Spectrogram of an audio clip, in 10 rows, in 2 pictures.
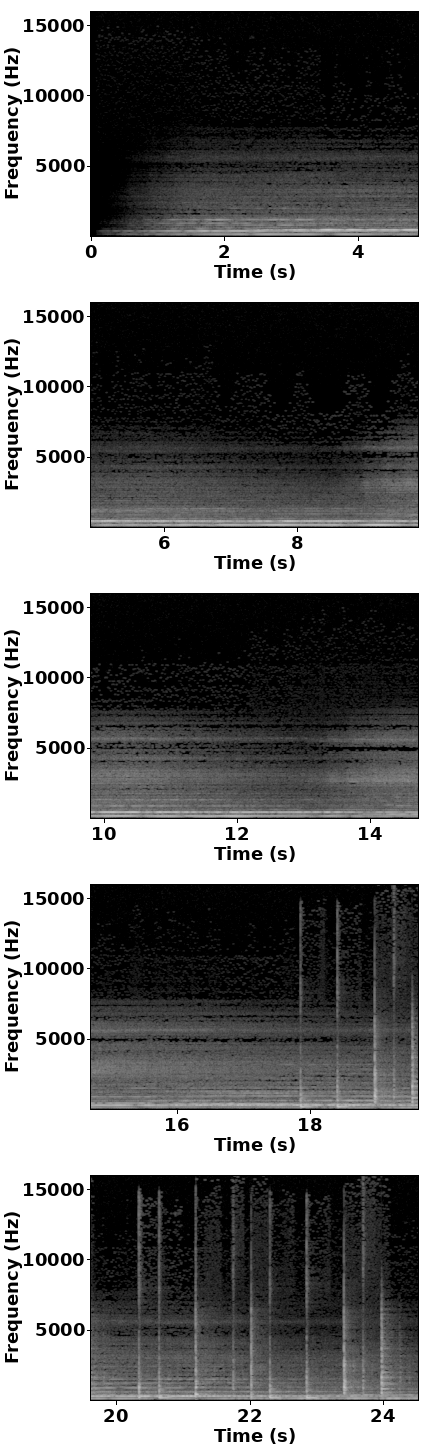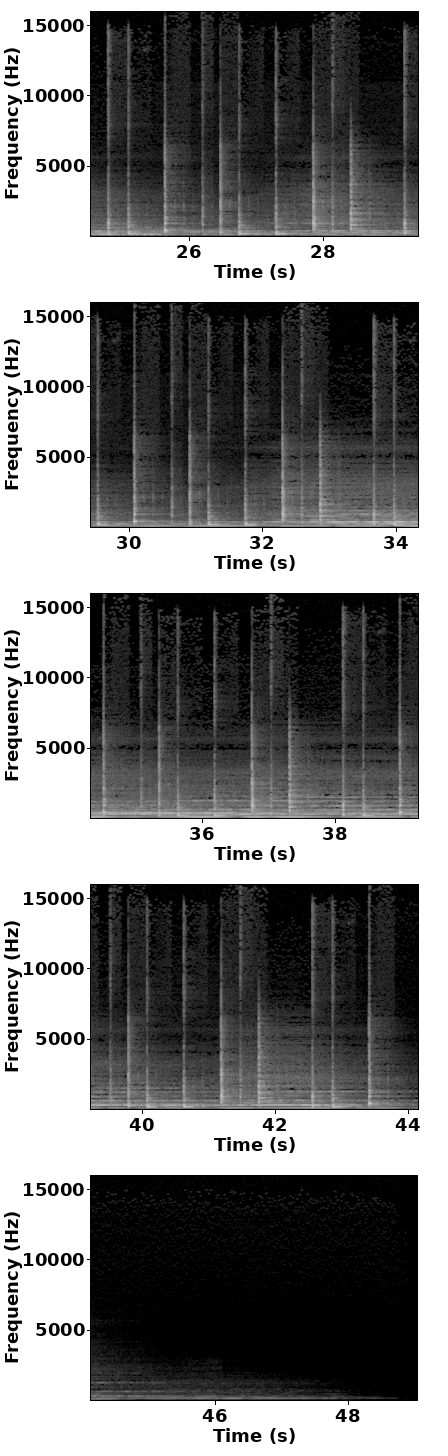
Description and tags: Could be a calm scene before an ambush, before a big revolt, or a stealth level of a game.
Heavily processed and slowed down flute from JamieWilson1112, at various pitch to multiply the layers:
And processed bongo samples from the pack of KJose:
